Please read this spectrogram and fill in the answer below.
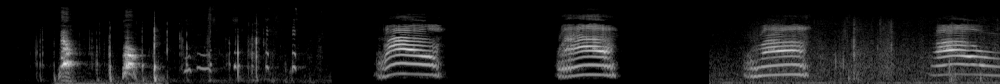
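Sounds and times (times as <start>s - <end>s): dog barking: 0.6s - 2.1s
dog yipping and whining: 0.6s - 3.3s
cat meowing: 3.8s - 4.5s, 7.4s - 8.1s, 9.3s - 10.0s.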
